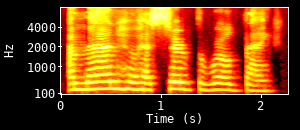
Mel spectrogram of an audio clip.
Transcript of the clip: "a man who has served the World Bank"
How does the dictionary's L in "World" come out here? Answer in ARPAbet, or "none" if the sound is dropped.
L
